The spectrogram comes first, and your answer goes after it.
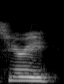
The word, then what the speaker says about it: Siri: Apple has their enhanced Siri it's it's one of the most challenging wake wordss out there it's just Siri it's not hay Series so it's two syllables there's no good hard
